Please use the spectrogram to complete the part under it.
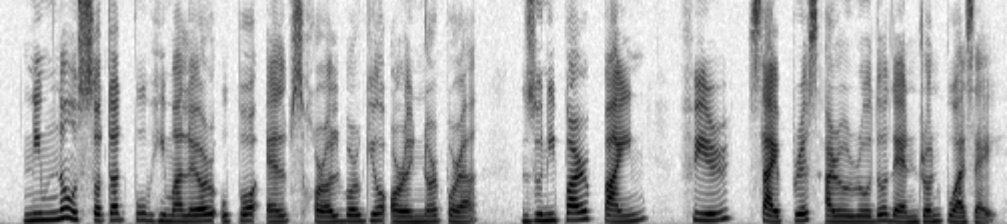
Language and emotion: Assamese, neutral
